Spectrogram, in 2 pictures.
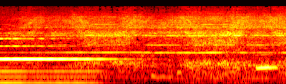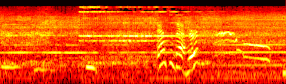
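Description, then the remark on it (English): A telephone rings with a steady electronic tone while a cat, Sandy, meows a few times near the end over a low background hum. “worthless cat. Can't answer the phone.”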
